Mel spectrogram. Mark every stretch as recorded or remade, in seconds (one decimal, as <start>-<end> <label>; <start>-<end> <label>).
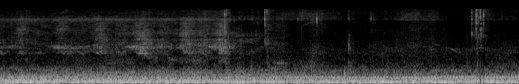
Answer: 0.0-1.3 recorded; 1.3-2.3 remade; 2.3-2.8 recorded; 2.8-4.2 remade; 4.2-5.2 recorded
